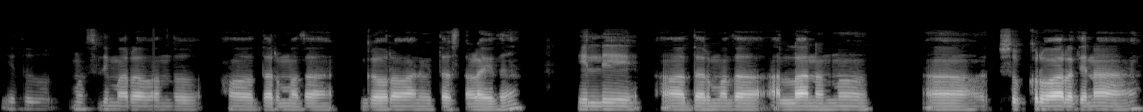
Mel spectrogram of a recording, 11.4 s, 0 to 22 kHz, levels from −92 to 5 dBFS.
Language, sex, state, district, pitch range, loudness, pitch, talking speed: Kannada, male, Karnataka, Bijapur, 110-115 Hz, -27 LUFS, 110 Hz, 80 wpm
